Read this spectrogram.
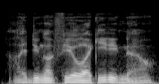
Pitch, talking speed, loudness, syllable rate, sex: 90 Hz, 265 wpm, -15 LUFS, 5.8 syllables/s, male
